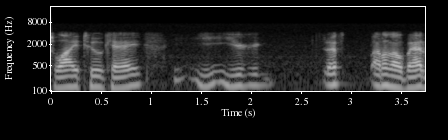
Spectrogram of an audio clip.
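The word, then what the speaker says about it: YIIK: Then I started playing Y2K, a postmodern RPG, and it's spelled Y-I-I-K, like a Roman numeral 2. And you know, if the game actually, the first thing the game says is this is pronounced Y2K, that's, I don't know, bad marketing.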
